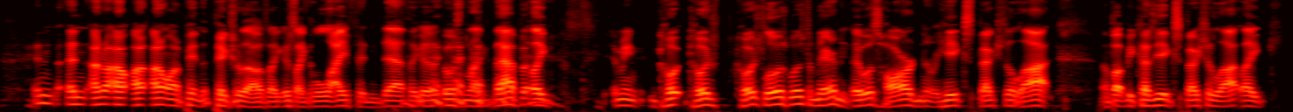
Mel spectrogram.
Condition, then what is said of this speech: Stuttering. And so I think just the detailed approach and preparation is one thing I've done that has helped me to kind of combat the stuttering issue.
